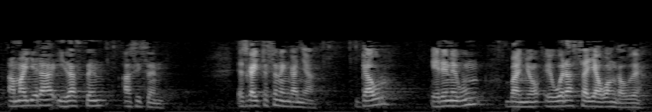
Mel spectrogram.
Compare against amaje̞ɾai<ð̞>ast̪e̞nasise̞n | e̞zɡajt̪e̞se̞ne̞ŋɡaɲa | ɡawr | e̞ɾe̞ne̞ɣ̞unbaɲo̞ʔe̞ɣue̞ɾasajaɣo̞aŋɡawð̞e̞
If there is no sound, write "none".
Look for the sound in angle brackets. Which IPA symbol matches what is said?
ð̞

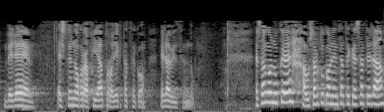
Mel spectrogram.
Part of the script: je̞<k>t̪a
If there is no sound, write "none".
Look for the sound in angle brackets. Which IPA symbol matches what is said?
k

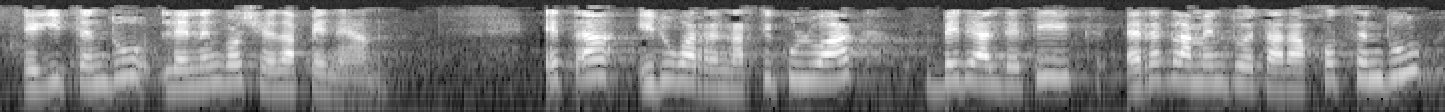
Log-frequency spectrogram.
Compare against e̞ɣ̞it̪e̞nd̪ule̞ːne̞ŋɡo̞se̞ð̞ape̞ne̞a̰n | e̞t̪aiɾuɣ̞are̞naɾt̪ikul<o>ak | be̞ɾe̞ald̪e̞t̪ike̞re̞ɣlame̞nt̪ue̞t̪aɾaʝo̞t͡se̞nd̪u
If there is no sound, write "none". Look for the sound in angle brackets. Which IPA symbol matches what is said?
u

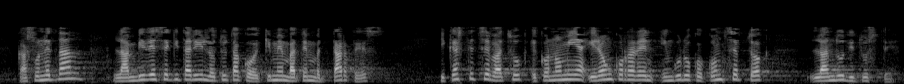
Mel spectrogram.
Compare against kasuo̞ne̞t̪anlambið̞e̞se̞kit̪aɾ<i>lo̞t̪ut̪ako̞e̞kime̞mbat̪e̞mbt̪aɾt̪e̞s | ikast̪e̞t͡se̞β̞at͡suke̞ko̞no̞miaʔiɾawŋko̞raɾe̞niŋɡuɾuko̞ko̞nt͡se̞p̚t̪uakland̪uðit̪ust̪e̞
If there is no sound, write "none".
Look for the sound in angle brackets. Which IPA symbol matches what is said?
i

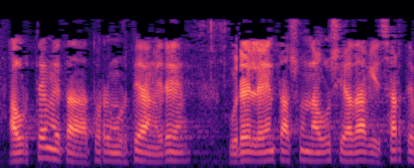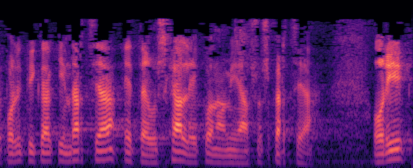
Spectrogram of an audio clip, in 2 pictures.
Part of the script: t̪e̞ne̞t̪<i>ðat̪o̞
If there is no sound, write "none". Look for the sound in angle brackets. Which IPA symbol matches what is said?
a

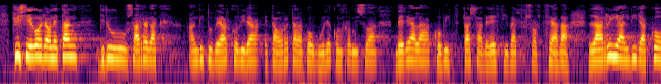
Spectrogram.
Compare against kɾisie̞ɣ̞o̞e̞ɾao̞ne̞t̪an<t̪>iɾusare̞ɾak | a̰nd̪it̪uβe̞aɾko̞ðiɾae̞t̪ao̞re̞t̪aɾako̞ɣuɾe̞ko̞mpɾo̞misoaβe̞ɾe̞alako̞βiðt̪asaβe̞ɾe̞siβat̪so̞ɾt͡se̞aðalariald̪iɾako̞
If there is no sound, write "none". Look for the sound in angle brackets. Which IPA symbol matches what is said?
d̪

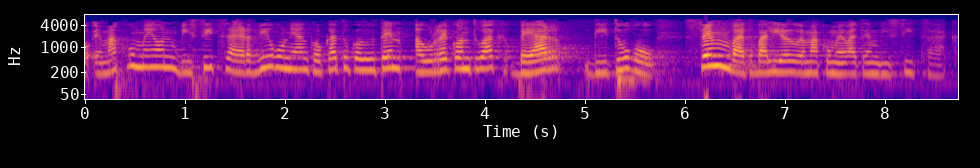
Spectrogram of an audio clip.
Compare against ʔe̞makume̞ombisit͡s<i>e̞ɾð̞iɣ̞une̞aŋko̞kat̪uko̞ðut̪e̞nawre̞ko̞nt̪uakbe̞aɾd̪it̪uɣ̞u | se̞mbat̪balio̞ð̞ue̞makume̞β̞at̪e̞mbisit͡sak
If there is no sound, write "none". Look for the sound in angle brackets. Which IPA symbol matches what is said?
a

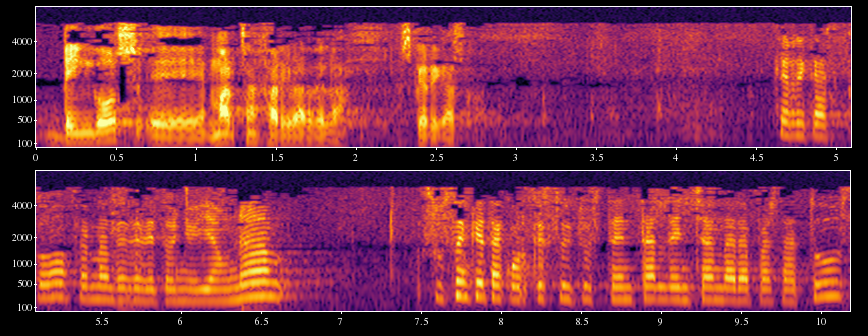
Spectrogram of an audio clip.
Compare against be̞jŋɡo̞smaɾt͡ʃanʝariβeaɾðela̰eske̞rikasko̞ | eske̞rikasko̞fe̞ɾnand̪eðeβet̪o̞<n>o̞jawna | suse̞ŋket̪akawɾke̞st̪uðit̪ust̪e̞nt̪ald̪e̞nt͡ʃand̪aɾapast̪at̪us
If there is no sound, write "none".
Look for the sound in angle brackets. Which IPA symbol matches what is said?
ɲ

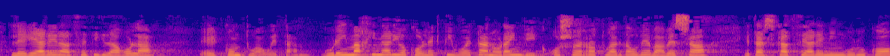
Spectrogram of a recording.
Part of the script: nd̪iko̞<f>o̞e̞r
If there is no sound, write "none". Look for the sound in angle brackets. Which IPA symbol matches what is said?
s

